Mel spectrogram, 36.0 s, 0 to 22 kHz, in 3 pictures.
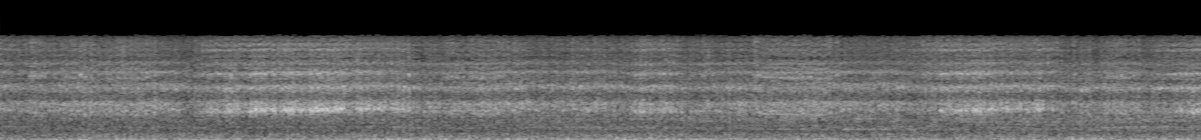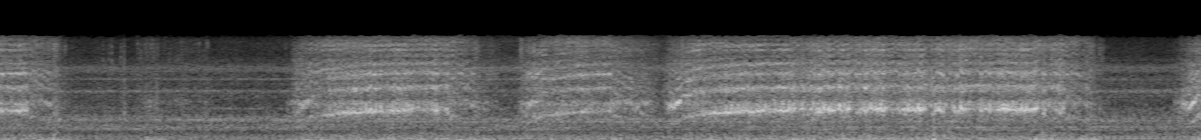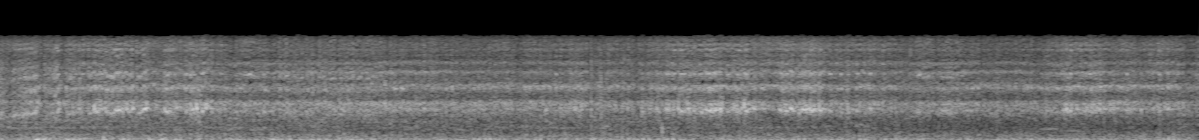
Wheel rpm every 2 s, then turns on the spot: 220, 220, 220, 220, 220, 210, 40, 80, 130, 150, 210, 100, 190, 220, 230, 220, 220, 220.
12-14 22-24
